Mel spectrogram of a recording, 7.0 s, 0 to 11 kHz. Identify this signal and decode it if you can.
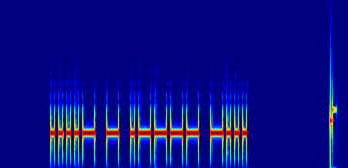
Morse code, heard as a keyed tone, about 15 wpm, 700 Hz. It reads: 4T1B
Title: Four Challenging Letter-Number Combinations 15wpm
